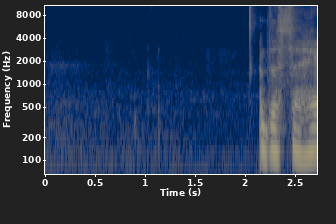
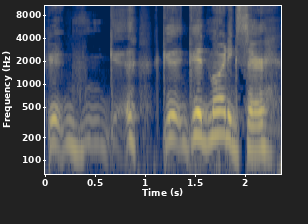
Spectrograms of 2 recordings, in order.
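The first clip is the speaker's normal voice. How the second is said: put-on higher, louder stammering young lawyer; nervous Apollo; 6 semitones higher, 4 dB louder than usual. Streamer voicing Apollo greeting his boss, stammering nervously. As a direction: stutter out the greeting, jittery and eager. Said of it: "I don't know what I'm gonna do for Apollo's voice".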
